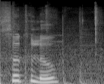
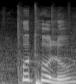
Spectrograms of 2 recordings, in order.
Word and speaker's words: Cthulhu: The first game they have included in the bundle is Call of Suthulou. Cthulhu, not Suthulou. I don't know why I'm actually pronouncing that name wrong. It is Cthulhu, Call of Cthulhu.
